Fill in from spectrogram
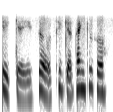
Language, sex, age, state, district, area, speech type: Punjabi, female, 18-30, Punjab, Mansa, urban, conversation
